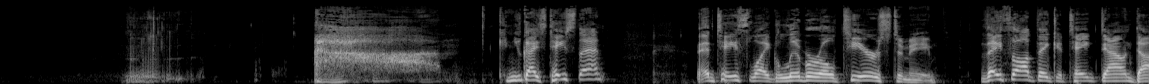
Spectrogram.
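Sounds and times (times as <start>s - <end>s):
person sipping a drink: 1.1s - 4.9s
speech: 5.0s - 6.2s, 7.0s - 11.4s.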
